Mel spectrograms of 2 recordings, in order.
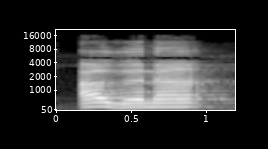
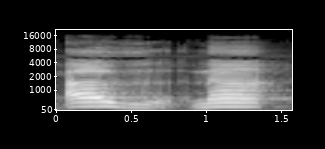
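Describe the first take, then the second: First: The gh sound is said quickly. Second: The gh sound is said slowly and drawn out. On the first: The speaker calls it wrong. "tidak boleh cepat seperti" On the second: The speaker calls it right. "harus lambat, harus ada jenjang waktu"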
